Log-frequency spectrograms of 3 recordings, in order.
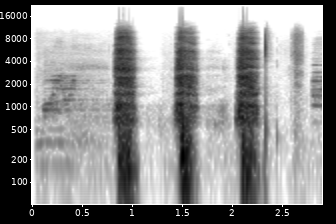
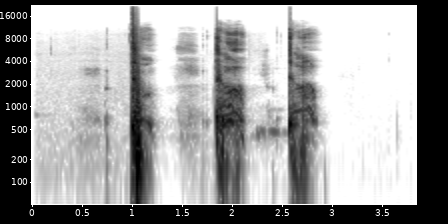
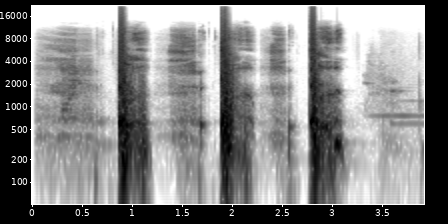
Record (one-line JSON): {"exhalation_length": "2.9 s", "exhalation_amplitude": 32768, "exhalation_signal_mean_std_ratio": 0.37, "cough_length": "3.8 s", "cough_amplitude": 32768, "cough_signal_mean_std_ratio": 0.26, "three_cough_length": "3.9 s", "three_cough_amplitude": 32768, "three_cough_signal_mean_std_ratio": 0.35, "survey_phase": "beta (2021-08-13 to 2022-03-07)", "age": "18-44", "gender": "Female", "wearing_mask": "No", "symptom_fatigue": true, "smoker_status": "Never smoked", "respiratory_condition_asthma": false, "respiratory_condition_other": false, "recruitment_source": "REACT", "submission_delay": "1 day", "covid_test_result": "Negative", "covid_test_method": "RT-qPCR", "influenza_a_test_result": "Negative", "influenza_b_test_result": "Negative"}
